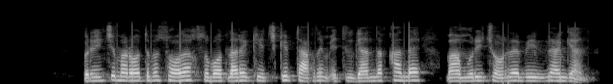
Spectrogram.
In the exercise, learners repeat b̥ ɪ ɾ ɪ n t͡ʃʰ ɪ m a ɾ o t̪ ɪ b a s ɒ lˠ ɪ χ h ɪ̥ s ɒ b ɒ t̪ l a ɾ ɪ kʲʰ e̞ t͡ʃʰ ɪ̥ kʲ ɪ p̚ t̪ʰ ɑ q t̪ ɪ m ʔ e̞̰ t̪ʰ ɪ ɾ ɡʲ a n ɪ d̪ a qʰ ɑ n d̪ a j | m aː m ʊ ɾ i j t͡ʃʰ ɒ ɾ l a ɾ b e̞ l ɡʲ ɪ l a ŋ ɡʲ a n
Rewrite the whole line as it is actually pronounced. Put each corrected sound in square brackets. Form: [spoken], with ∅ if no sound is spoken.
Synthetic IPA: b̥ ɪ ɾ ɪ n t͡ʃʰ ɪ m a ɾ [ɒ] t̪ ɪ b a s ɒ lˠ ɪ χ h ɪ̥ s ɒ b ɒ t̪ l a ɾ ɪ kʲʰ e̞ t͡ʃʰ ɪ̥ kʲ ɪ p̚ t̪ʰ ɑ q [d̪] ɪ m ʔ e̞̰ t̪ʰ ɪ [l] ɡʲ a n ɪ d̪ a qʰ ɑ n d̪ a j | m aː m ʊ ɾ i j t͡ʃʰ ɒ ɾ l a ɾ b e̞ l ɡʲ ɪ l a ŋ ɡʲ a n

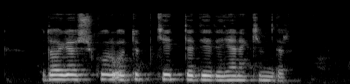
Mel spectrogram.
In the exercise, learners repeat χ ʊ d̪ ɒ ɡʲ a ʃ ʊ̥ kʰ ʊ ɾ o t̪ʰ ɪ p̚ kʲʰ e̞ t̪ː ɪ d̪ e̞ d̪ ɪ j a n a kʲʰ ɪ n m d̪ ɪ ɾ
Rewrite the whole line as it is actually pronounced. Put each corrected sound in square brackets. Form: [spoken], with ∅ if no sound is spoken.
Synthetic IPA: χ ʊ d̪ ɒ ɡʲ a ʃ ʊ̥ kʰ ʊ ɾ o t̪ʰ ɪ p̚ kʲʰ e̞ t̪ː ɪ d̪ e̞ d̪ ɪ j a n a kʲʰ ɪ [∅] m d̪ ɪ ɾ

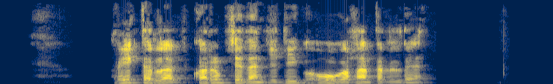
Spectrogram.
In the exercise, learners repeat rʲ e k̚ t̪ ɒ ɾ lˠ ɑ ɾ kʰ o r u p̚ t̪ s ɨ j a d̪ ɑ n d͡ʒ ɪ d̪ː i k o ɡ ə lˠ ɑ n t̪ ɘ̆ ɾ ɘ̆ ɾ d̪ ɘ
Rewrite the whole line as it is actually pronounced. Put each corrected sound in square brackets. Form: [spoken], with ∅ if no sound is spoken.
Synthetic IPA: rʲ e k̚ t̪ [o] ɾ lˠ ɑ ɾ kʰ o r u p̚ t̪ s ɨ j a d̪ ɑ n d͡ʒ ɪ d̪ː i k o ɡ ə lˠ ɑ n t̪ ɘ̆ ɾ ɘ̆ [l] d̪ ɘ

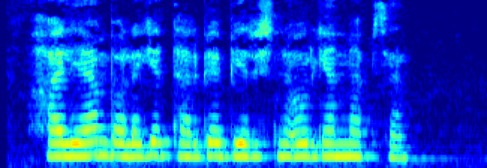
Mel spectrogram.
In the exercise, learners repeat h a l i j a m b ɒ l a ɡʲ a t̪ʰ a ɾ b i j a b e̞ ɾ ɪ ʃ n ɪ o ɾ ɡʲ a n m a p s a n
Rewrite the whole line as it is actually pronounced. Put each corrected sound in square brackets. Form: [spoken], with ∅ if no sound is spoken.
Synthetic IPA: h a l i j a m b ɒ l a ɡʲ a t̪ʰ a ɾ b i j a b e̞ ɾ ɪ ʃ n ɪ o ɾ ɡʲ a n m a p s a n

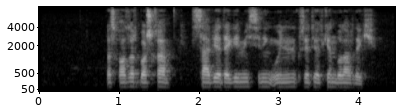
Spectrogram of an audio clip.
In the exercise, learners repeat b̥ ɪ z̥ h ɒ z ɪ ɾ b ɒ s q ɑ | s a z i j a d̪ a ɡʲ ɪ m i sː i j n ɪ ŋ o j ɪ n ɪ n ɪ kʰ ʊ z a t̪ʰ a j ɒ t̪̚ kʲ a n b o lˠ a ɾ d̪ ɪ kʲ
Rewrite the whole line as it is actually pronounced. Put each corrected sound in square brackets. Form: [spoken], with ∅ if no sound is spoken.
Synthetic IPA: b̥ ɪ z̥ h ɒ z ɪ ɾ b ɒ [ʃ] q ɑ | s a [v] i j a d̪ a ɡʲ ɪ m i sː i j n ɪ ŋ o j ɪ n ɪ n ɪ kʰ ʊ z a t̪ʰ a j ɒ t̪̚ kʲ a n b o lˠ a ɾ d̪ ɪ kʲ

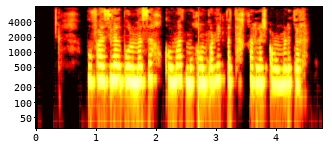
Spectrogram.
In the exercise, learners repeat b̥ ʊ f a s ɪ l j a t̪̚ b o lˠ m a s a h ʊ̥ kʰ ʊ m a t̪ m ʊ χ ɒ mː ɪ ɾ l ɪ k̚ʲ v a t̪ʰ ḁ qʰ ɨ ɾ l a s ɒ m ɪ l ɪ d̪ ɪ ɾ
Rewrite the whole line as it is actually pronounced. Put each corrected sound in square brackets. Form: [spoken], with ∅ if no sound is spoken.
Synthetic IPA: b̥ ʊ f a [z] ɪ l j a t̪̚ b o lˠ m a s a h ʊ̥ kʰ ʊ m a t̪ m ʊ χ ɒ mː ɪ ɾ l ɪ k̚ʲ v a t̪ʰ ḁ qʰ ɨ ɾ l a [ʃ] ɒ m ɪ l ɪ d̪ ɪ ɾ

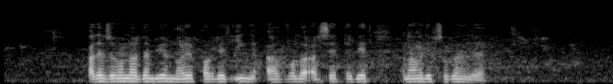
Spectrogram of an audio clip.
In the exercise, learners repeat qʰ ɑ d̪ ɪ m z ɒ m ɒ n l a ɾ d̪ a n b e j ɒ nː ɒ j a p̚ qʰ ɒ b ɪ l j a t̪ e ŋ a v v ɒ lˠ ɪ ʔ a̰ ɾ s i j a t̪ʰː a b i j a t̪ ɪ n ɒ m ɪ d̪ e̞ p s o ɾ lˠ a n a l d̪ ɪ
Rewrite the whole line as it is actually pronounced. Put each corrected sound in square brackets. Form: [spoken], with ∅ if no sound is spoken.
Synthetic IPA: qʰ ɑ d̪ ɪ m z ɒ m ɒ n l a ɾ d̪ a n b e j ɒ nː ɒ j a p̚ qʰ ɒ b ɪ l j a t̪ e ŋ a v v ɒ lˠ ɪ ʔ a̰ ɾ s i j a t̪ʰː a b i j a t̪ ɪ n ɒ m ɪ d̪ e̞ p s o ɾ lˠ a n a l d̪ ɪ

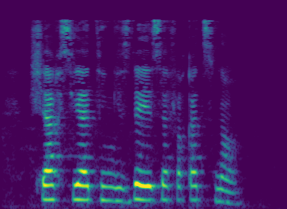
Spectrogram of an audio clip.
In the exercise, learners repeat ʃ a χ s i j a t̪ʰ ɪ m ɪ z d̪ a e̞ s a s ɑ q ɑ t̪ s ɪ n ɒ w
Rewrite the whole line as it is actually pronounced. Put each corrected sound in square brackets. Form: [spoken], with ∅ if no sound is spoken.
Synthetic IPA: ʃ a χ s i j a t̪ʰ ɪ [ŋ] ɪ z d̪ a e̞ s a [f] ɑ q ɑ t̪ s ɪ n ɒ w

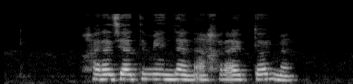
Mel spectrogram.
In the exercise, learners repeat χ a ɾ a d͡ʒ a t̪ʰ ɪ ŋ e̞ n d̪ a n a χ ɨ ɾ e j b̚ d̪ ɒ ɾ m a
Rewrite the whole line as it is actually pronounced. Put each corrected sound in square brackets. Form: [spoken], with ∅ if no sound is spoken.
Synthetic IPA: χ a ɾ a d͡ʒ a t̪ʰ ɪ [m] e̞ n d̪ a n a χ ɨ ɾ [a] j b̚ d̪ ɒ ɾ m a

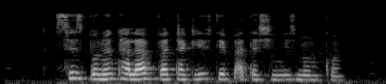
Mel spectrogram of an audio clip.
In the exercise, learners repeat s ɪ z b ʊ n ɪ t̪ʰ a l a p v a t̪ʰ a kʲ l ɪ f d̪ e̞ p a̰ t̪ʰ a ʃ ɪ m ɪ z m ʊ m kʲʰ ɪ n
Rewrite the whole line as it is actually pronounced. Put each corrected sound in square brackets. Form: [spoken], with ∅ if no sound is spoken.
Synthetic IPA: s ɪ z b ʊ n ɪ t̪ʰ a l a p v a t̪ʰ a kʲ l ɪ f d̪ e̞ p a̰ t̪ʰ a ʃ ɪ [ŋ] ɪ z m ʊ m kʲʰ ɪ n

